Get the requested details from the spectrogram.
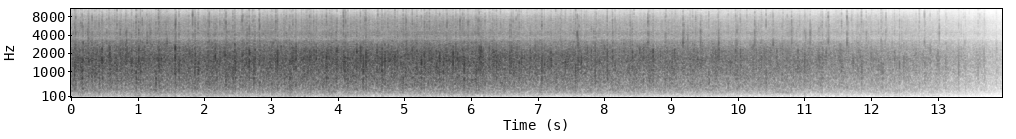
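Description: A large audience applauds in an echoing hall, slowly fading.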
